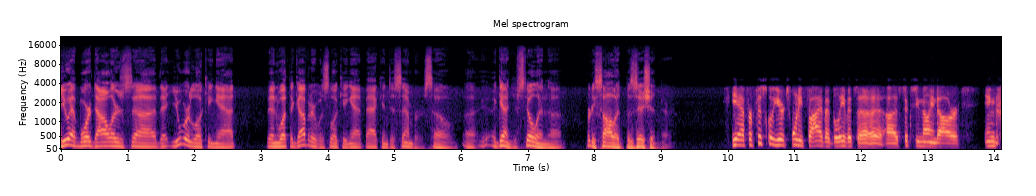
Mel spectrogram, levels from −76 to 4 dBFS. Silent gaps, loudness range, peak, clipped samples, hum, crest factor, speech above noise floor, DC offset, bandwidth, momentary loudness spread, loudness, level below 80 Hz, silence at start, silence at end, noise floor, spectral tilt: none; 6 LU; 0 dBFS; under 0.1%; none; 16 dB; 40 dB; under 0.1%; 15.5 kHz; 9 LU; -17 LUFS; -46 dBFS; 0 s; 0 s; -57 dBFS; -5 dB/octave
